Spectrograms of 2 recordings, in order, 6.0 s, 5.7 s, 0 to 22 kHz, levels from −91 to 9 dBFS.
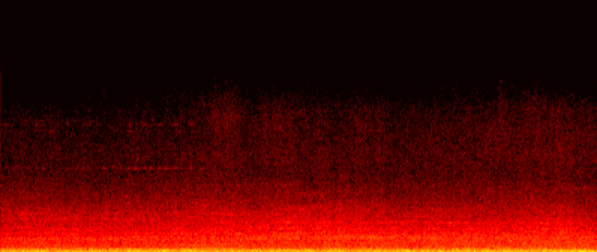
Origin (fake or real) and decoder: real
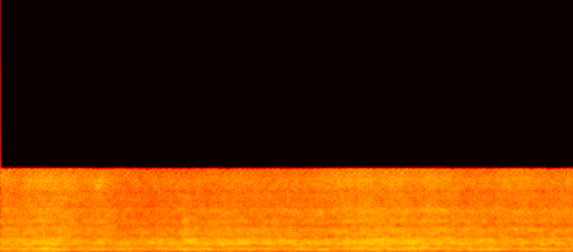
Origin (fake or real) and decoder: fake, vocoder, Vocos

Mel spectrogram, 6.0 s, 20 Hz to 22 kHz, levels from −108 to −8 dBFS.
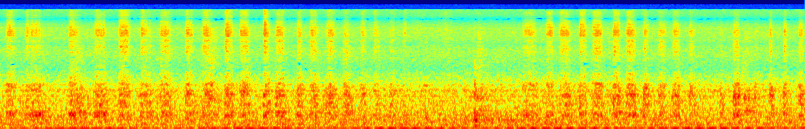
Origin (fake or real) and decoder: real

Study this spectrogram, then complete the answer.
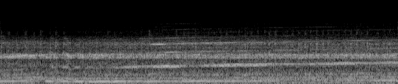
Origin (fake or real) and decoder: fake, vocoder, Vocos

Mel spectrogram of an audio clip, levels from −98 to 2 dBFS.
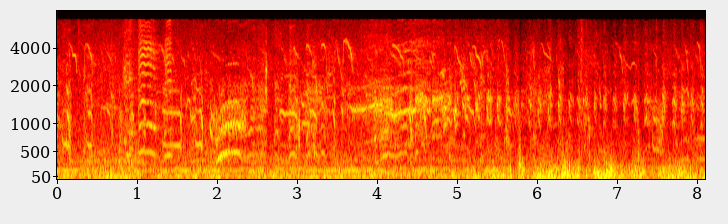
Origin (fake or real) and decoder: real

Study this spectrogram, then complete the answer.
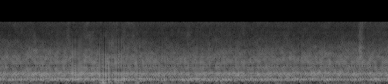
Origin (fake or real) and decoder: fake, vocoder, Vocos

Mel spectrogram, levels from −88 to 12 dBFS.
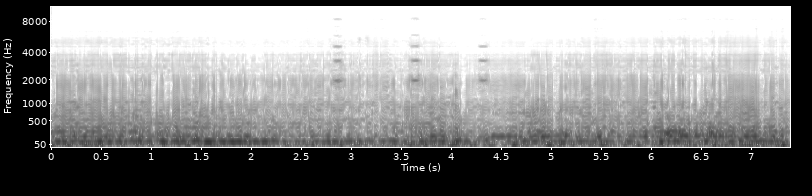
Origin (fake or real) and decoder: fake, vocoder, BigVGAN v2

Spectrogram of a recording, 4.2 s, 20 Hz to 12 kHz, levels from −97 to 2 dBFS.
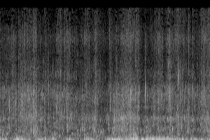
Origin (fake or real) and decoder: real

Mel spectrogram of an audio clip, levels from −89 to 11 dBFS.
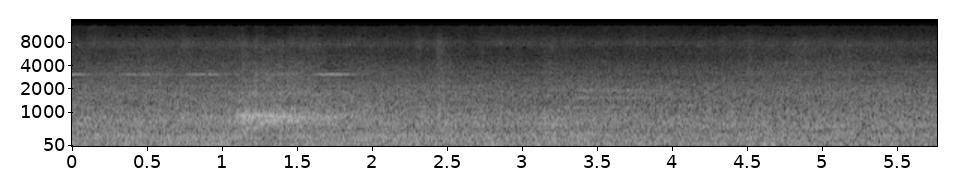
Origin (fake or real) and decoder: fake, autoencoder, DAC-VAE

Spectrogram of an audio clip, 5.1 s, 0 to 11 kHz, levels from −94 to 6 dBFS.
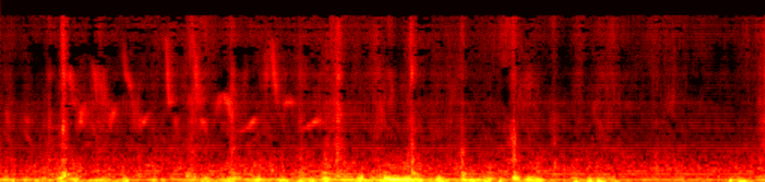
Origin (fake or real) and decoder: fake, vocoder, BigVGAN v2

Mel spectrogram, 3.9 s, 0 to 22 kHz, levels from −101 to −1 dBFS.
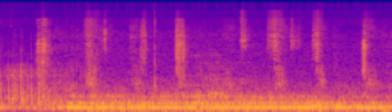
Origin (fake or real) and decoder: real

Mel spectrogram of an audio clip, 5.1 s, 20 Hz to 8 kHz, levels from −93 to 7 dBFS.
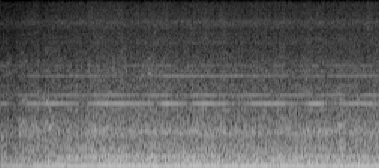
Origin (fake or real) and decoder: real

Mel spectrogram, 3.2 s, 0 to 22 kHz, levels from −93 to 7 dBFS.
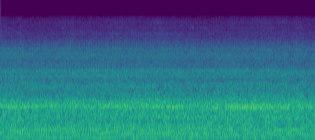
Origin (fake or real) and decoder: real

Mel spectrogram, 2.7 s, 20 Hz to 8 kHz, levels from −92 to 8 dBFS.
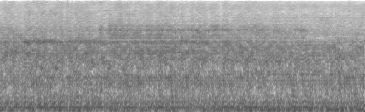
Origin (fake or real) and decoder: fake, vocoder, HiFi-GAN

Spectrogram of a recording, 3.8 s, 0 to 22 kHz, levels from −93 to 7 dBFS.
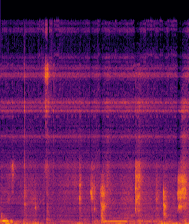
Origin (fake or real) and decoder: fake, autoencoder, DAC-VAE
